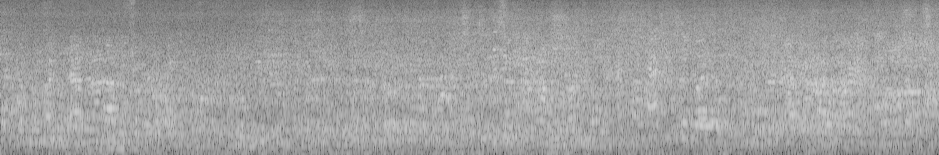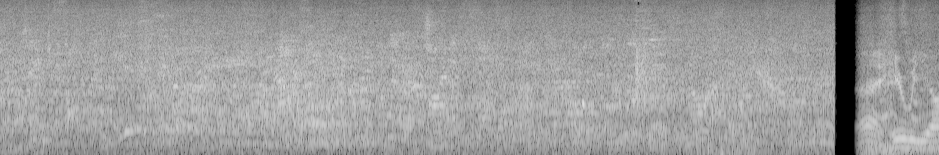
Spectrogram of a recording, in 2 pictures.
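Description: Many people chatter in a busy room.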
